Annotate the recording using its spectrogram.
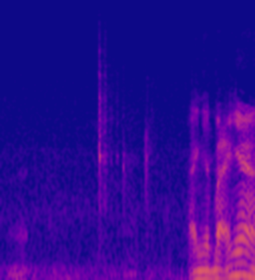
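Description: A fishing reel clicks softly as a hand handles it.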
